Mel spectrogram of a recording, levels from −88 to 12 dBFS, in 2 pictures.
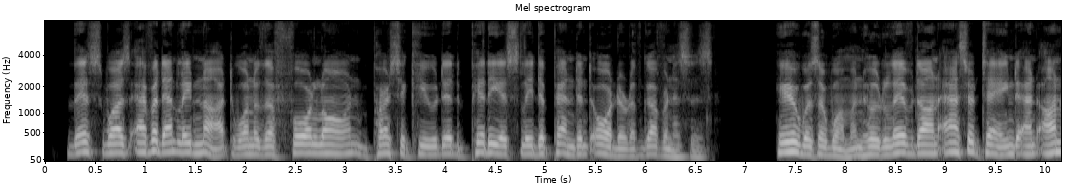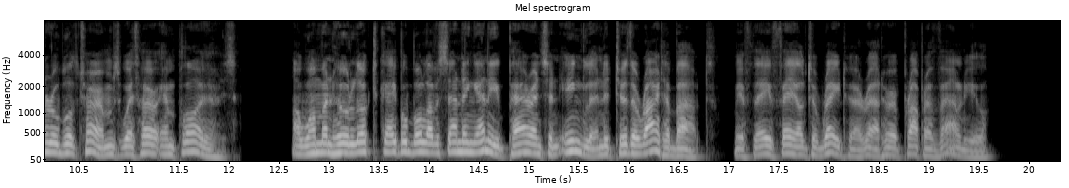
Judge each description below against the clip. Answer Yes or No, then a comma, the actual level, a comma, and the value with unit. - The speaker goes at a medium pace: Yes, average, 155 wpm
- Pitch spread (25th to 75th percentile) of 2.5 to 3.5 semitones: No, average, 4.0 semitones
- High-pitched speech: No, low, 130 Hz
